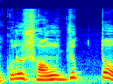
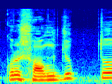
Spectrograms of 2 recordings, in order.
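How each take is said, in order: Both takes have the same delivery.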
